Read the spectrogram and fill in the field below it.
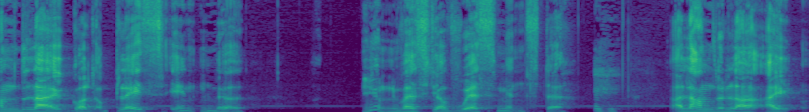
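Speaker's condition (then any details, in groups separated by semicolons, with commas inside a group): Paraplegia with essential tremor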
